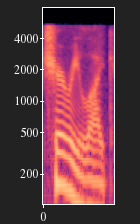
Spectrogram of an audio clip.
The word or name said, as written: cherrylike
